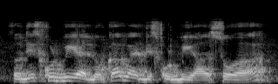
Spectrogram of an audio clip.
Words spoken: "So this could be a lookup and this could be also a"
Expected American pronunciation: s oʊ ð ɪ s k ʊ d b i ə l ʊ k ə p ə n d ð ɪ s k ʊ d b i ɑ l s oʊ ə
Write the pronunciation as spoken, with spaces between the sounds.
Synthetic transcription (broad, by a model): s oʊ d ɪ s k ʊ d b i ə l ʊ k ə b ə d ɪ s k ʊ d b i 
